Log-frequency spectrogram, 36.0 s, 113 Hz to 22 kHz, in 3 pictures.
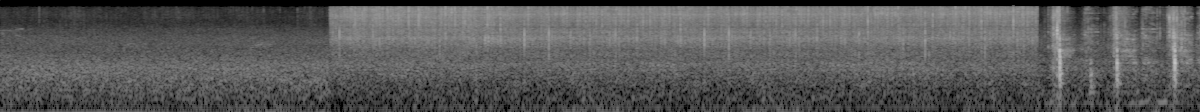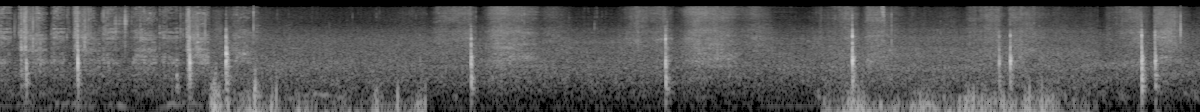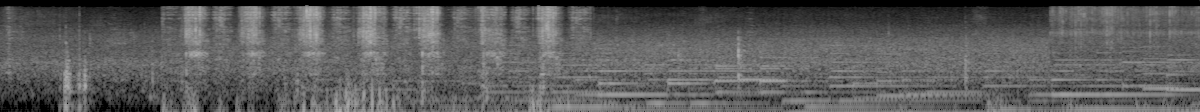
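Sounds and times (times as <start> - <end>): meat hissing over fire: 3.3 - 14.1, 25.6 - 29.9, 34.5 - 36.0
knife chopping on wooden board: 10.5 - 14.4
low rumble: 32.4 - 36.0.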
